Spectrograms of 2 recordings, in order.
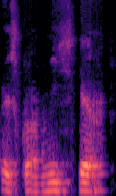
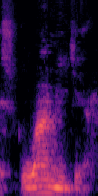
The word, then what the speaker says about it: squamiger: No squamiger, sino squamiger.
